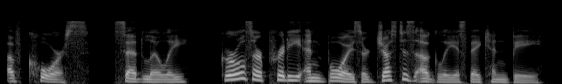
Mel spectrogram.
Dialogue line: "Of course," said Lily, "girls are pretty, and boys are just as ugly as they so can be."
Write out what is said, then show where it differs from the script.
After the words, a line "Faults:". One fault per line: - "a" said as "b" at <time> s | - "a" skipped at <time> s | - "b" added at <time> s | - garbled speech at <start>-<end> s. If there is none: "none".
"Of course," said Lily, "girls are pretty, and boys are just as ugly as they can be."
Faults:
- "so" skipped at 4.8 s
